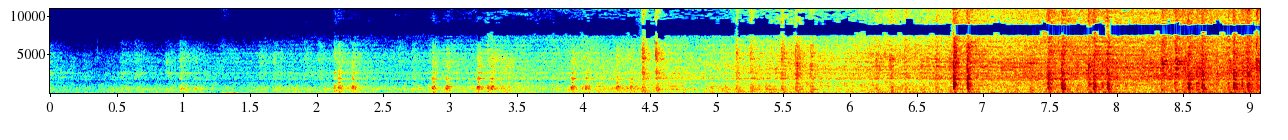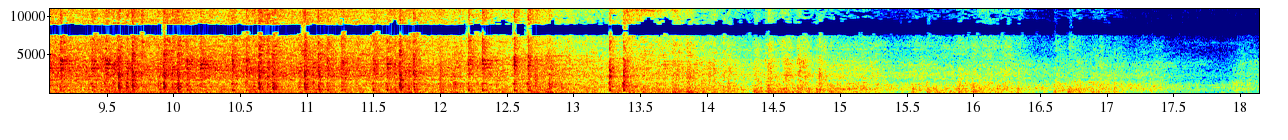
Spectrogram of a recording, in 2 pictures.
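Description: A JR Shikoku 8600 series electric limited express train passes. Its wheels clack over the rail joints in a quick run of clicks. The sound builds up, is loudest in the middle, and fades away near the end.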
